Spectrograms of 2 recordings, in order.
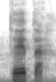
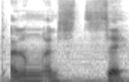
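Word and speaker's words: θῆτα: Yung ibang yung professor ko kasi sa Dallas, ang bigkas niyan hindi TH th. Siguro dahil sa Korean Korean accent. Se, parang ang diyan se, hindi niya mabanggit yung TH se.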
